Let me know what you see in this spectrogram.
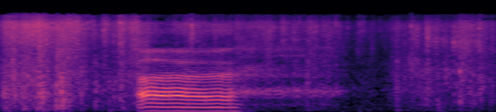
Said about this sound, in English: Just making sure that we don't touch the cables with this smelly dog food bag. So anyway, I'm unrolling it.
